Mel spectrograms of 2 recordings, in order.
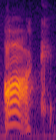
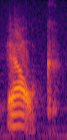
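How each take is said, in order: First: The L is silent, like the end of talk. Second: Each letter is sounded, like the word elk. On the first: The speaker calls it right. "the actual sound is awk, as in talk" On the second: The speaker calls it wrong. "if you were to sound this out, it would say"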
